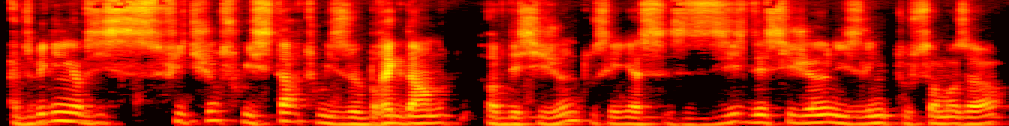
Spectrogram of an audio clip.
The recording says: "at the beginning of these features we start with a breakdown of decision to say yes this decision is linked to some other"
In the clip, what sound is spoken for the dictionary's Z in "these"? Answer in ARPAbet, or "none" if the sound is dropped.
S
